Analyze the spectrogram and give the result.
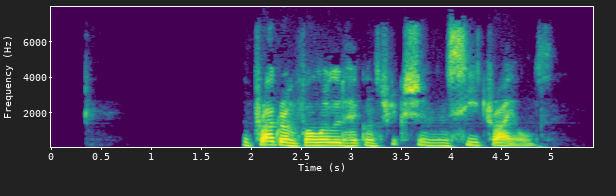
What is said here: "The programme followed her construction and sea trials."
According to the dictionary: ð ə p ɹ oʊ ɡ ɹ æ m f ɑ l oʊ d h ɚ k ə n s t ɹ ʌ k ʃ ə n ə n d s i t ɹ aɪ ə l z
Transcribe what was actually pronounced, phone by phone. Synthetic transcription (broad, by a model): ð ə p ɹ oʊ ɡ ɹ æ m f ɑ l oʊ d h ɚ k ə n s t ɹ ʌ k ʃ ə n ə n s i t ɹ aɪ ə l z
